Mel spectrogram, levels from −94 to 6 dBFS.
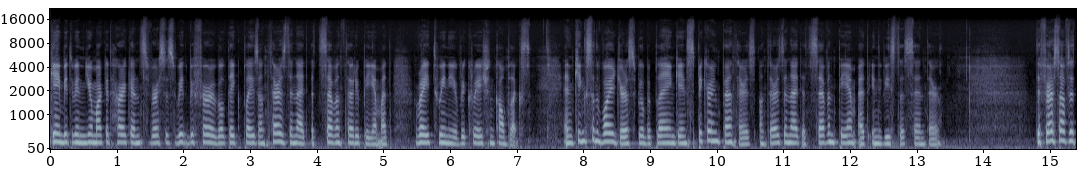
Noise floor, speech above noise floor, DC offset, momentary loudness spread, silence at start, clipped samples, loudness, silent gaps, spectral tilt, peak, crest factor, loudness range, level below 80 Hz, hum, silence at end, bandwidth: -50 dBFS; 21 dB; under 0.1%; 14 LU; 0 s; under 0.1%; -30 LUFS; none; -4.5 dB/octave; -14 dBFS; 16 dB; 3 LU; -54 dBFS; none; 0 s; 16.5 kHz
